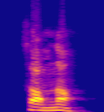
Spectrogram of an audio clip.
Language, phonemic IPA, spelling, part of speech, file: Marathi, /sam.na/, सामना, noun, LL-Q1571 (mar)-सामना.wav
- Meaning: match, confrontation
